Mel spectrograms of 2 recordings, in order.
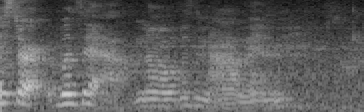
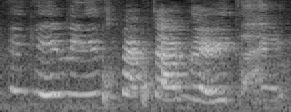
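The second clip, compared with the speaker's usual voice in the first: high, laughing words; 12 semitones higher than usual. Real, not acted. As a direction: giggle through the line. Laughing through the story.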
